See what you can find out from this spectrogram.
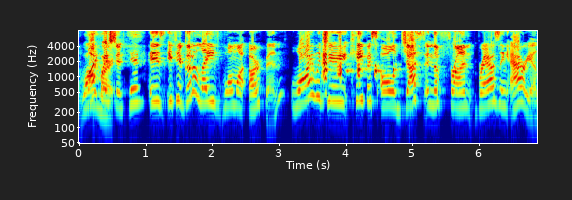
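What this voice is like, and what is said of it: Convincing put-on American accent. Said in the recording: “in an American accent ... I would not know you were an American with that accent. That was pretty good.”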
